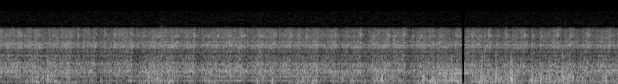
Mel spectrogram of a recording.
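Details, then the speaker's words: Zeta car started after ten years stored in a shed, with only a battery and fuel added: steady, even idle with a slightly rough, busy top end and no knocks or misses; sounds healthy. "Taking it out of the shed after 10 years, all we've done is put a battery of fuel, as you've seen this morning, and she's running."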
